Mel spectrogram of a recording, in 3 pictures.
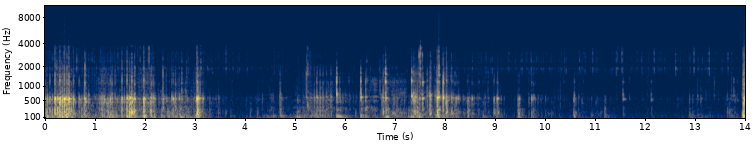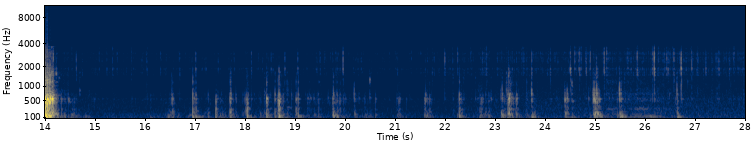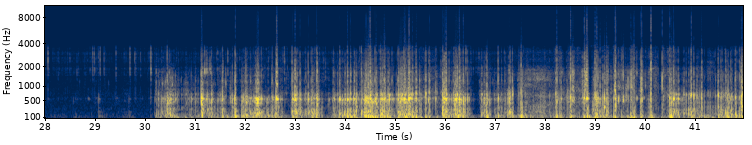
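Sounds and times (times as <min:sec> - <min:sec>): churning water: 0:00.0 - 0:10.0, 0:28.9 - 0:41.9
faint underwater clicks and knocks: 0:00.0 - 0:41.9.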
